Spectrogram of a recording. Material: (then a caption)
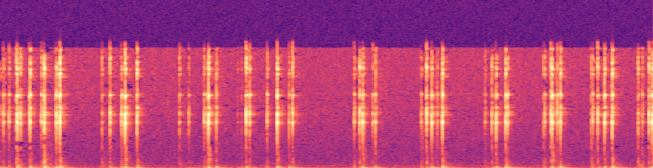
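Glass. Fingertips tap on the sides of an upside-down clear glass jar full of hard candies, producing quick, clustered clicks with bright high ticks over a low steady hum. The taps come in short irregular bursts, each dying away almost instantly.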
